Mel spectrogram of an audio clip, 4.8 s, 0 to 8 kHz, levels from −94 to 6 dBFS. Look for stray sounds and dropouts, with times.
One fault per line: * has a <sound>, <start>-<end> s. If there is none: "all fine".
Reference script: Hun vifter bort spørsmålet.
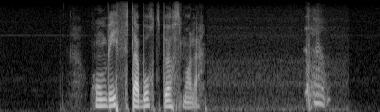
* has a cough, 3.8-4.2 s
